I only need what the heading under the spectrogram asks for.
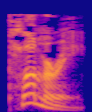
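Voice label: "plumbery", British English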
